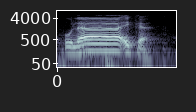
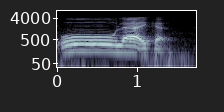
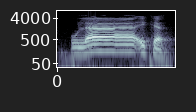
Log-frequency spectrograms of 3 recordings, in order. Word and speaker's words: أولئك: Ula ika. That's how it's pronounced. Okay, so the hamza with dhamma in the beginning is pronounced. But the wow after it is not pronounced. It's not elongating the dhamma. Don't say ula ika. It's u short. Ula ika.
